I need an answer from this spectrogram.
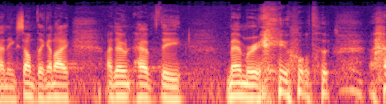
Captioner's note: giggles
